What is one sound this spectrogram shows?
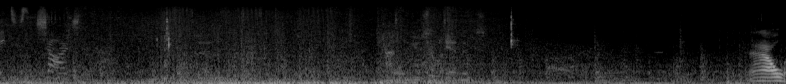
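Game gunfire rattles and crackles.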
